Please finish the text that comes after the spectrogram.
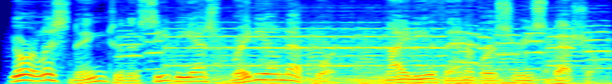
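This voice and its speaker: A man's voice: medium pitch, very animated, fast talker, loud music behind the voice. A man hosting a radio special with scripted narration.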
